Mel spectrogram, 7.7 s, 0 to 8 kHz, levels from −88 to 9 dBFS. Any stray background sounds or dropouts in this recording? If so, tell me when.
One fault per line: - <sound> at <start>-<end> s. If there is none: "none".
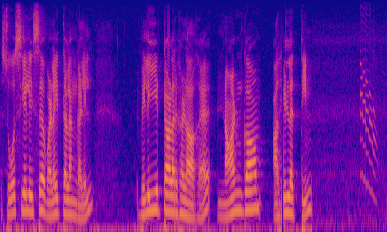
- dropout at 5.6-5.7 s
- chirp at 7.2-7.6 s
